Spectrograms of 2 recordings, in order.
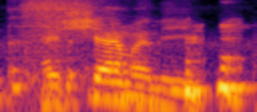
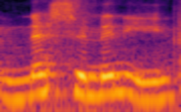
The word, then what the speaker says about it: Neshaminy: I training all the week to say the name of school right. Neshaminy. People around here don't say it right. Like, yes, a lot of people at some band competitions would be like Neshaminy, which were like, that's not right.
